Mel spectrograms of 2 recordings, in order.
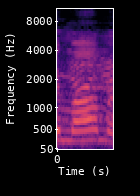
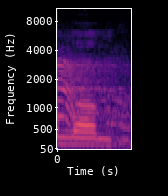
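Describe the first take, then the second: First: "mom" with an open ah sound; open vowel in mom. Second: "mum" with a short uh sound; short vowel in mum. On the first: Co-host repeating the pronunciation question, open-vowel "mom". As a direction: make "mom" distinct by opening the vowel. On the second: Co-host repeating the pronunciation question, short-vowel "mum". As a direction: make "mum" distinct with a closer vowel. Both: Shown as a demonstration. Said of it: "do you say mom or mum".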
